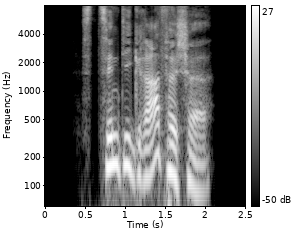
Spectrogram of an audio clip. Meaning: inflection of szintigrafisch: 1. strong/mixed nominative/accusative feminine singular 2. strong nominative/accusative plural 3. weak nominative all-gender singular
- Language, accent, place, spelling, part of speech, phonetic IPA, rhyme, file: German, Germany, Berlin, szintigrafische, adjective, [st͡sɪntiˈɡʁaːfɪʃə], -aːfɪʃə, De-szintigrafische.ogg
